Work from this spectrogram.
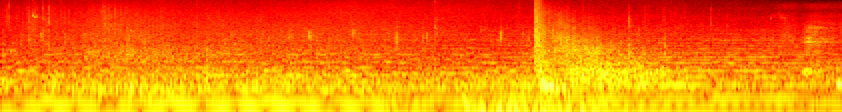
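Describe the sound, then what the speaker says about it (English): A single sharp rifle shot cracks out during a deer hunt, loud and close, with a sustained outdoor rumble and hiss before it and a short decaying echo after. "Good shot, honey."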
